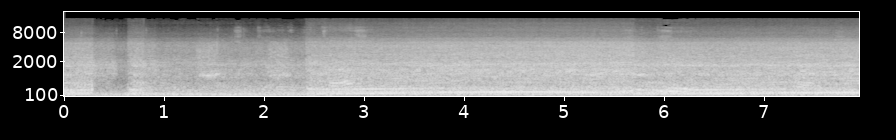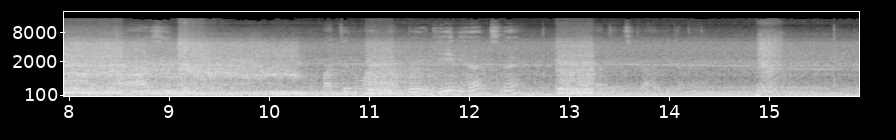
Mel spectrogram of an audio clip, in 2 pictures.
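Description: A car engine roars as a car speeds along.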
